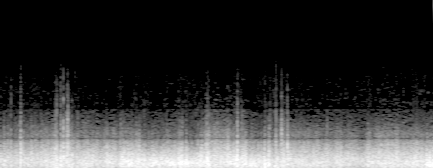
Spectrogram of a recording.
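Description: Storm wind blowing across the microphone, over the steady rush of surf breaking on the beach.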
